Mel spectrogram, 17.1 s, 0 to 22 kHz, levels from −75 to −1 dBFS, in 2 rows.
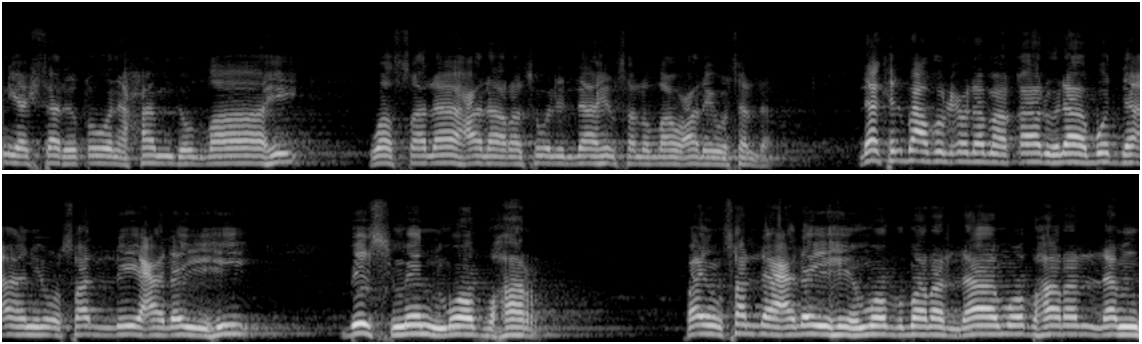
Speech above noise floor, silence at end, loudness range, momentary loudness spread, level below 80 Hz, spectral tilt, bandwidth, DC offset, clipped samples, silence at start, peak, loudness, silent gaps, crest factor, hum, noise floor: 37 dB; 0 s; 7 LU; 10 LU; -62 dBFS; -6.5 dB/octave; 11.5 kHz; under 0.1%; under 0.1%; 0 s; -6 dBFS; -23 LUFS; none; 16 dB; none; -59 dBFS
